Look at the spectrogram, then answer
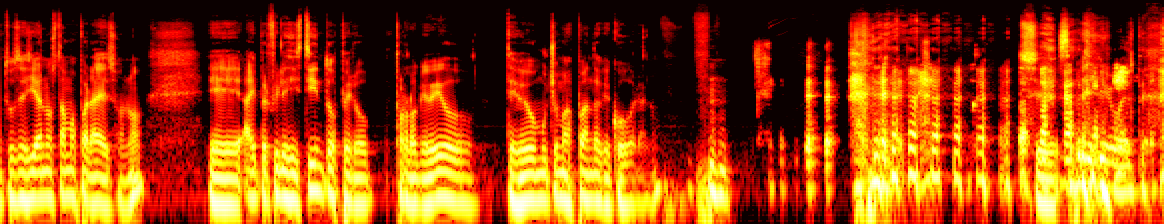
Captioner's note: laughs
